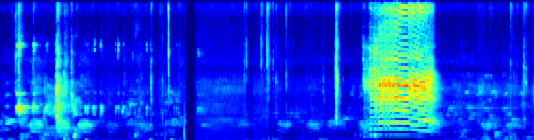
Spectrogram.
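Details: Young goats at play, jumping about; after several seconds of quiet scattered rustles and knocks, one long, loud, quavering kid bleat lasts over a second, shaking in pitch before fading into quiet background.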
